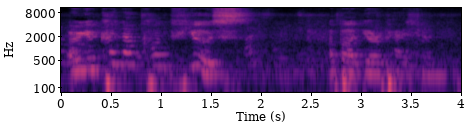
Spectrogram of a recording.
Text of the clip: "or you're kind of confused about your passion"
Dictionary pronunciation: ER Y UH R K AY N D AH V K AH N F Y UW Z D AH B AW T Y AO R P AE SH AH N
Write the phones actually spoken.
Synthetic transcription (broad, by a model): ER Y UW K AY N AH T K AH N F Y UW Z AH B AW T Y AO R P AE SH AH N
